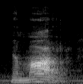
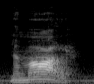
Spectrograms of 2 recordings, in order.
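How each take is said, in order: First: The R is rolled. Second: The R is rolled.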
